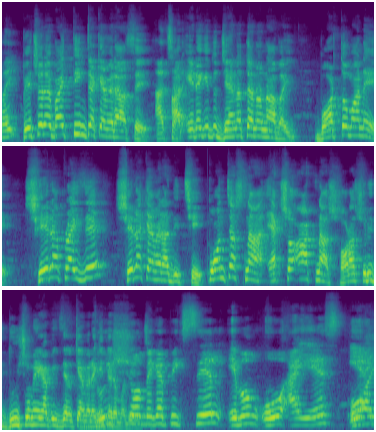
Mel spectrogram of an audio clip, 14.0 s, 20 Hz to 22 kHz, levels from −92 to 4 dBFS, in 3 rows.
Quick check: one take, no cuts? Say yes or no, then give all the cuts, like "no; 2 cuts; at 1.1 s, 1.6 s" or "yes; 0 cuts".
no; 1 cut; at 7.2 s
